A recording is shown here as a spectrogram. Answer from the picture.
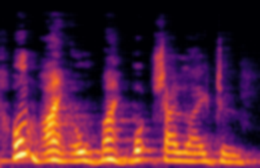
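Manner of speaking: loud hammed-up fretting, oh my oh my; mock panic. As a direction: play God as a mock-panicked worrier, loudly. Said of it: "he's panicking".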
